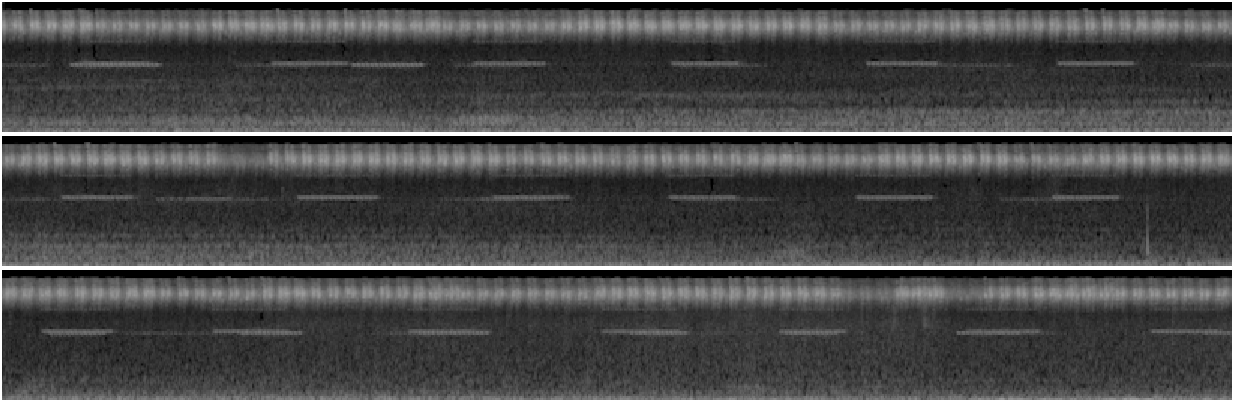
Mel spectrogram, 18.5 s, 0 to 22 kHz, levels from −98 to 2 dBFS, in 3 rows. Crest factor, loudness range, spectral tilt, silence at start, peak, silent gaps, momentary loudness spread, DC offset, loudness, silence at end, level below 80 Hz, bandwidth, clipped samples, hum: 18 dB; 2 LU; -0.5 dB/octave; 0 s; -14 dBFS; none; 4 LU; under 0.1%; -30 LUFS; 0 s; -56 dBFS; 16.5 kHz; under 0.1%; none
